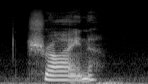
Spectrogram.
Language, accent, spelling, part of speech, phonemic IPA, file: English, US, shrine, noun / verb, /ʃɹaɪ̯n/, En-us-shrine.ogg
- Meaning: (noun) A holy or sacred place dedicated to a specific deity, ancestor, hero, martyr, saint, or similar figure of awe and respect, at which said figure is venerated or worshipped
